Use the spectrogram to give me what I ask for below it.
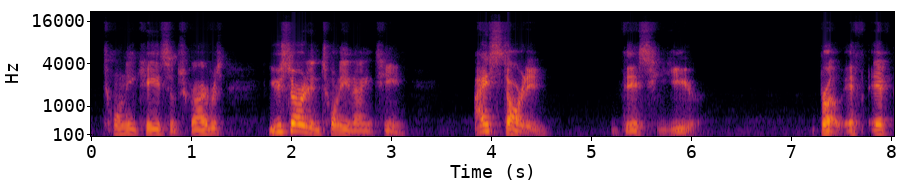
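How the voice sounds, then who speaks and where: A man in his thirties hosts a casual livestream for a whiskey channel, his voice on the low side and a bit bright. He talks bluntly, swears a lot and wanders into rambling asides.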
